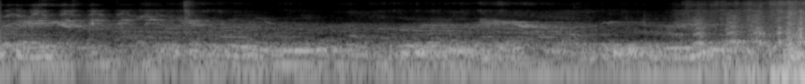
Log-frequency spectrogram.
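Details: Soft, deep pigeon coos roll on in a low continuous murmur over four seconds, with a few faint higher chirps and a louder rustle at the end.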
